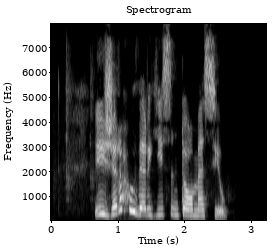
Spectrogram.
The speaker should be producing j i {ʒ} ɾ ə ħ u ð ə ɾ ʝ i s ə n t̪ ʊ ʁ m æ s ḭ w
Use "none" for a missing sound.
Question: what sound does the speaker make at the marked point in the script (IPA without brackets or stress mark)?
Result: ʒ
